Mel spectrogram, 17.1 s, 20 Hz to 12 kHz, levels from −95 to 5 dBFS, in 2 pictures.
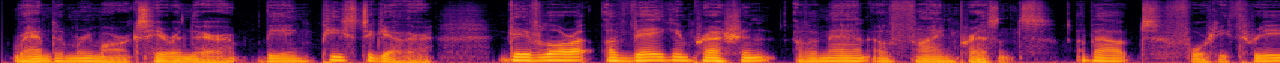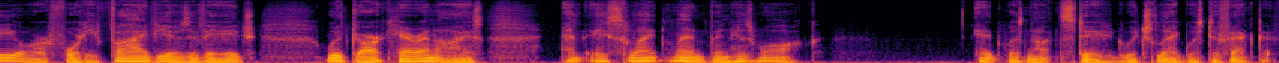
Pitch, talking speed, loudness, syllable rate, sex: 95 Hz, 165 wpm, -19 LUFS, 5.0 syllables/s, male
